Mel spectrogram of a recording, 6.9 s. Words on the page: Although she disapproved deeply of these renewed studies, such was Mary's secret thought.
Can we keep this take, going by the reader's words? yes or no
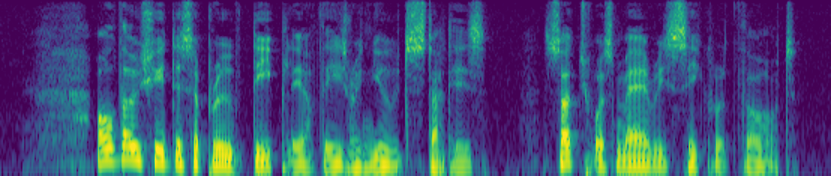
yes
